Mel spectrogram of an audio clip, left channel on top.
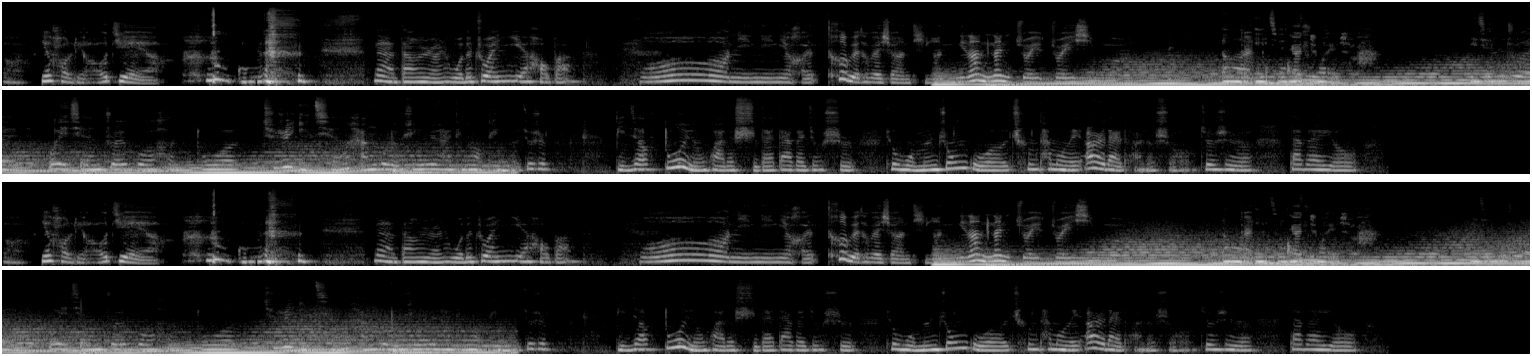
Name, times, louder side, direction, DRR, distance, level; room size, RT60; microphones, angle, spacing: voice 1, 0.0-2.2 6.4-11.4 12.4-12.5 12.9-13.0 13.3-13.7 14.0-14.1, equal, 5° left, 0.9 m, -29 dB
voice 2, 2.0-5.9 6.2-6.4 11.6-11.8 12.2-13.4 14.7-20.8 21.1-21.2 21.4-28.9, equal, 45° left, 1.3 m, -26 dB
sound 1, 9.3-20.4, right 2 dB, 50° right, 1.1 m, -22 dB
head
